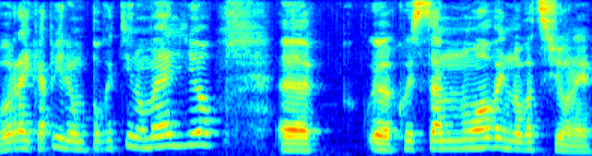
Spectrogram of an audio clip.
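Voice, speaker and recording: A man in an Italian accent speaks with lively intonation. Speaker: metal detector shop owner and interviewer. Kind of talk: interview. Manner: halting.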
